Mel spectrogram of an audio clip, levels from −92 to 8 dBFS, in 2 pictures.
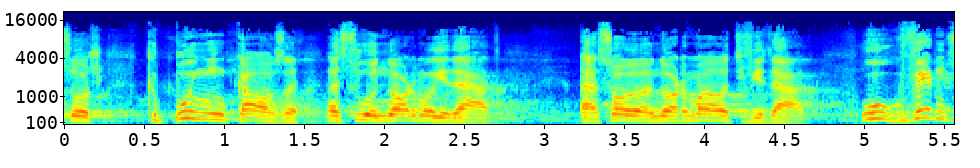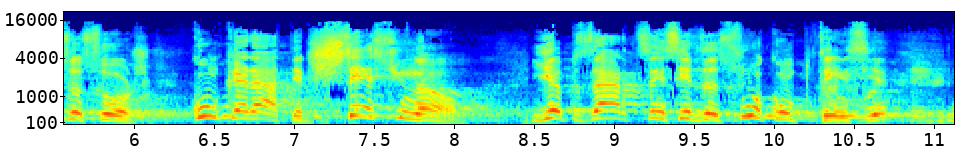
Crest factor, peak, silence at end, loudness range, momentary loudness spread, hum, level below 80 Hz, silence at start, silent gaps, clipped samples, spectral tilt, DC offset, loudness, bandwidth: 14 dB; -4 dBFS; 0 s; 1 LU; 6 LU; none; -62 dBFS; 0 s; none; under 0.1%; -3.5 dB/octave; under 0.1%; -18 LUFS; 15.5 kHz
